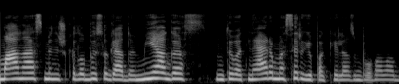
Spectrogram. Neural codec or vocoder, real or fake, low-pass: none; real; 10.8 kHz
